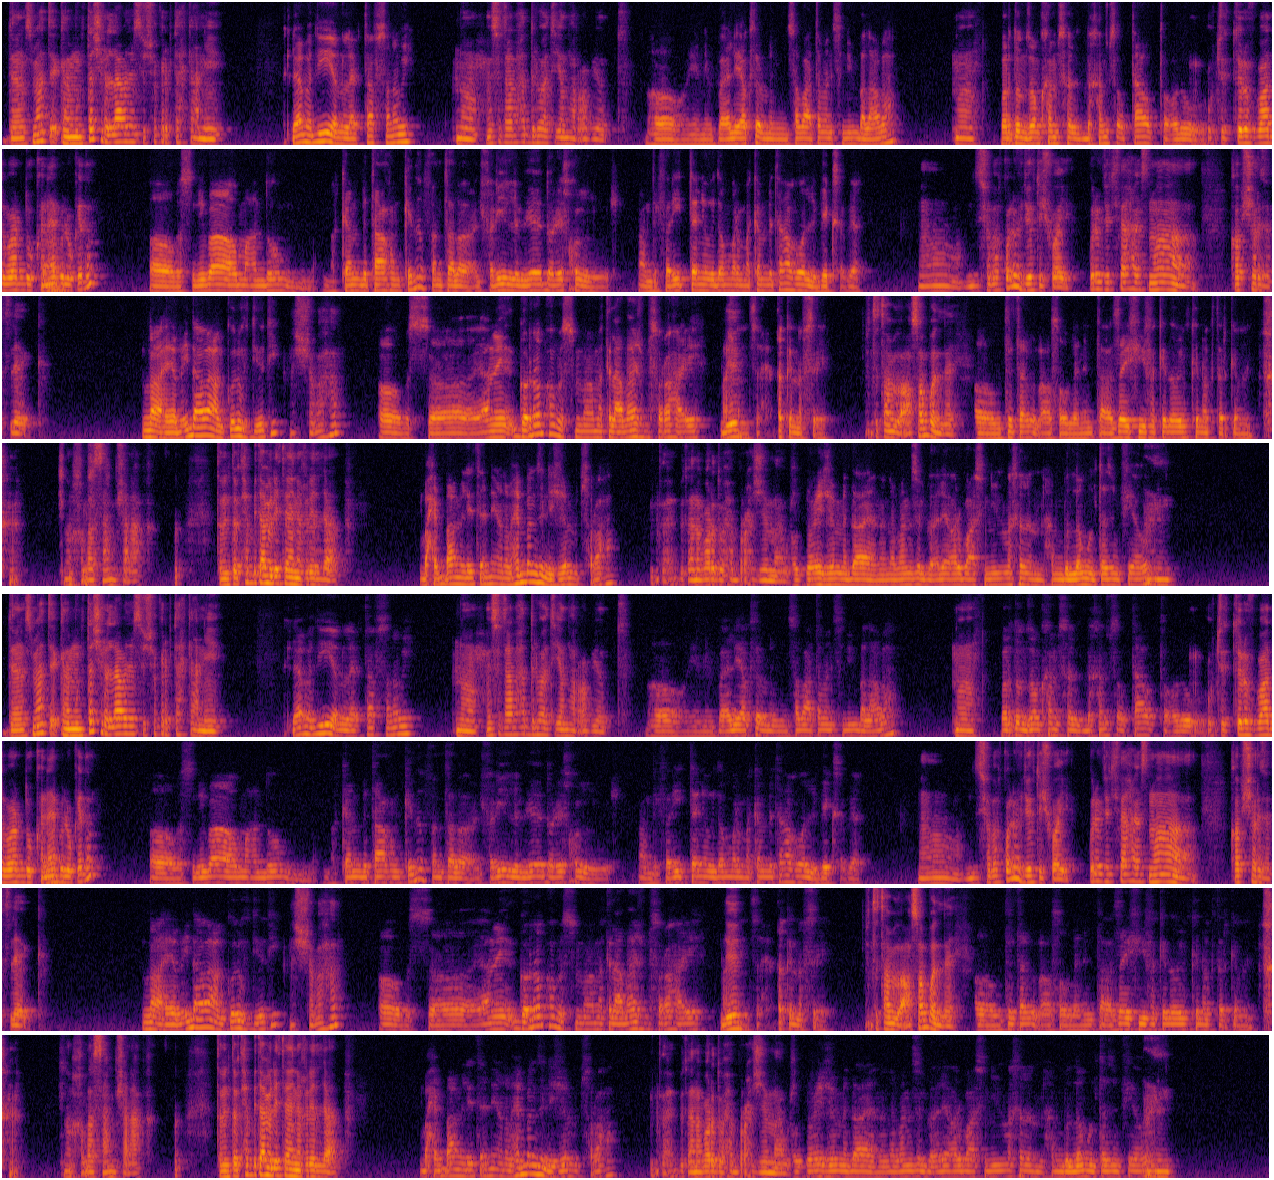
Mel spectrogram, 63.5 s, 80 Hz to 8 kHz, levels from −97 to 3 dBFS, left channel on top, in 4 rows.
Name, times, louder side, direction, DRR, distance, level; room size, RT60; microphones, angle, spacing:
voice 1, 0.1-2.7 5.7-7.6 11.9-12.2 15.2-17.0 27.3-29.2 29.5-30.8 31.2-32.1 35.4-36.0 40.7-41.0 42.5-43.7 47.5-47.8 48.4-49.4 50.3-51.8 55.7-57.5 61.9-62.2, equal, 20° right, 0.6 m, -27 dB
voice 2, 3.6-5.1 8.1-11.2 12.5-15.1 16.4-16.7 17.7-23.5 23.8-26.6 33.5-35.3 36.5-42.1 43.9-47.4 48.5-48.8 52.9-55.3 57.5-62.0, left 4 dB, 70° left, 0.4 m, -29 dB
5.4 x 4.3 x 2.3 m
head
